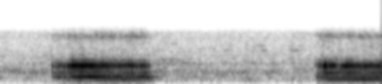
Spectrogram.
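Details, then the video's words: Moby, a French Bulldog, snoring: a loud, buzzy, rumbling snore lasting about a second, a quiet breath pause, then the next snore beginning. "french bulldog snoring"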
